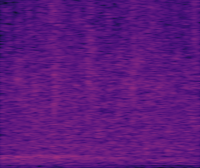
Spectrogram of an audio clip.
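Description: Rain falling in the video game Empyrion Galactic Survival, a steady dense hiss of drops with no talk.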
